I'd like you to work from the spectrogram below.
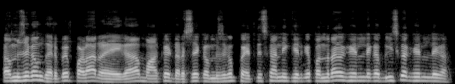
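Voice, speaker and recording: A man's voice: on the high side, steady tone, fast, fairly bright tone, smooth, no room sound. A man in his thirties, hosting, gives a blunt, profane scolding to a gambler in a harsh heart-to-heart lecture. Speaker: host counseling a gambler.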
